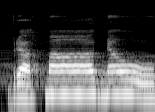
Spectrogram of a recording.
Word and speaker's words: బ్రహ్మాగ్నౌ: బ్రహ్మార్పణం బ్రహ్మహవిర్ బ్రహ్మాగ్నౌ గాకి నావత్తు ఔత్వంతో.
